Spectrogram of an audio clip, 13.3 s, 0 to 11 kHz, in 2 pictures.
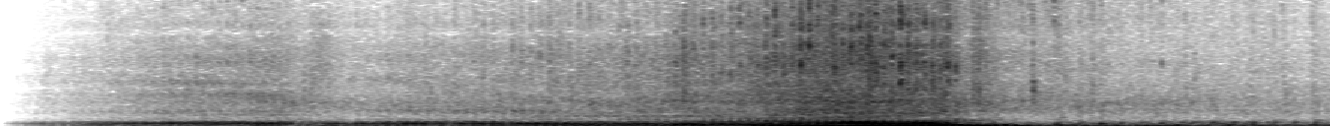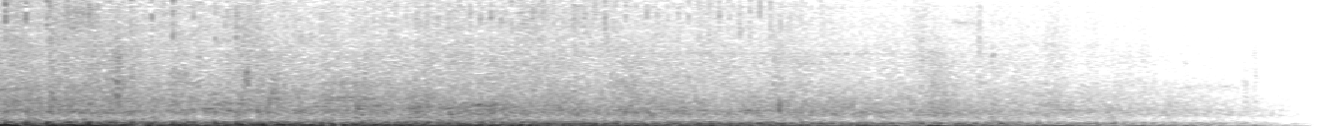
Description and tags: A car passes on the street in Paris.
Recorded on 7 June 2011 with a Zoom H4 using a head-worn binaural microphone pair. No processing.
